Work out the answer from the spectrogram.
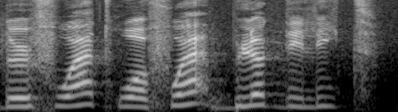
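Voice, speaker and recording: A woman's voice: a little high, steady tone, takes it slowly, bright, forceful tone, slight background noise. A woman with a Quebec French accent, a wrestler speaking bluntly and outspokenly as a podcast guest. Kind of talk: casual podcast conversation.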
